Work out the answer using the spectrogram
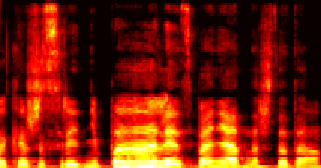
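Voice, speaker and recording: Fairly slow and fairly low-pitched, a woman speaks with very wide pitch swings in a very clean recording with a silent background. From Estonia. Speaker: podcast co-host. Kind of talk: casual chat.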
